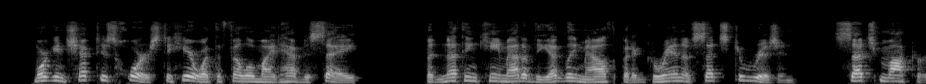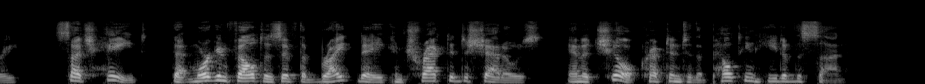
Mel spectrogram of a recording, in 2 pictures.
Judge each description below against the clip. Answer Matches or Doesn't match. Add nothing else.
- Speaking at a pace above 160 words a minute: Matches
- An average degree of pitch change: Doesn't match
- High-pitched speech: Doesn't match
